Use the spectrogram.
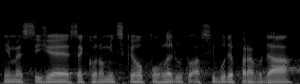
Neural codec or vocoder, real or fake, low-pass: none; real; 7.2 kHz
